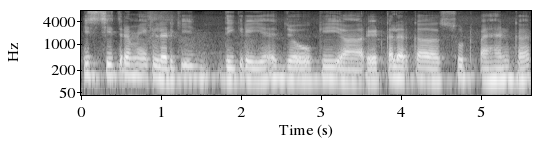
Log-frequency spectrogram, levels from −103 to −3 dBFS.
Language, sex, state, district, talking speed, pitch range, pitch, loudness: Hindi, male, Chhattisgarh, Raipur, 160 wpm, 115-130 Hz, 120 Hz, -17 LUFS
